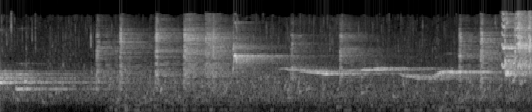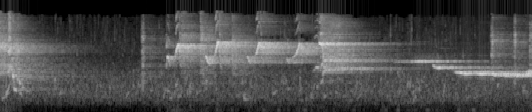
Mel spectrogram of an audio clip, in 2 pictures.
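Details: White-rumped shama song for training caged birds, set against trickling water. A varied sequence of long level whistles, rising and falling slides and harsh squawky bursts, with a quiet gap midway.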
